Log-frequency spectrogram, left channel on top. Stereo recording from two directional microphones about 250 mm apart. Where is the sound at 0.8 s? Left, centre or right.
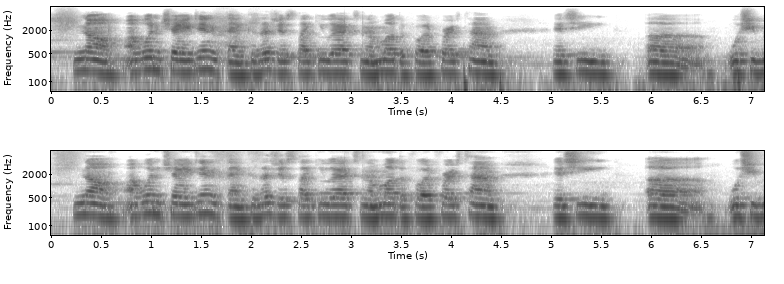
Centre.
